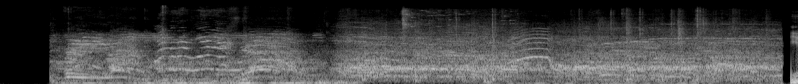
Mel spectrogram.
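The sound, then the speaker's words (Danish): Thousands of protesters shout and chant together in the streets of Sydney, Australia, at an anti-lockdown demonstration against compulsory coronavirus vaccines and lockdowns, a loud, dense mass of raised voices with rising cries and rhythmic calls for freedom from government control that continues steadily before cutting off abruptly. “der gik tusindvis af demonstranter på gaden i går, altså lørdag, med kampråb om frihed fra regeringskontrol i antinedlukningsdemonstrationer.”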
